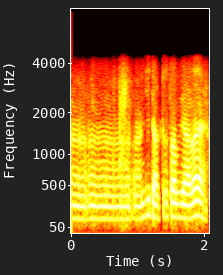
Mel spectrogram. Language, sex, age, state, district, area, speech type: Dogri, male, 18-30, Jammu and Kashmir, Udhampur, rural, conversation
